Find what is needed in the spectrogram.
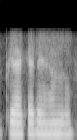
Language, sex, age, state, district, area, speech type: Hindi, female, 30-45, Uttar Pradesh, Jaunpur, rural, conversation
